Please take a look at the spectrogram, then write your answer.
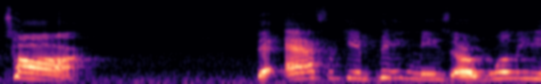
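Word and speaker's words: Ptah: called African py me is rightly pronounced tar the African pygmies are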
